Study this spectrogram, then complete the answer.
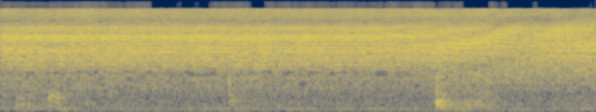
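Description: Loud, steady hiss of steam escaping from a pressure cooker whistle, continuous for the whole stretch, with a couple of faint knocks in the background.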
